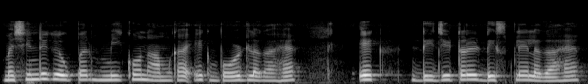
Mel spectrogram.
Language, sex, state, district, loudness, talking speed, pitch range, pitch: Hindi, female, Uttar Pradesh, Lalitpur, -18 LUFS, 155 wpm, 195-215 Hz, 205 Hz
